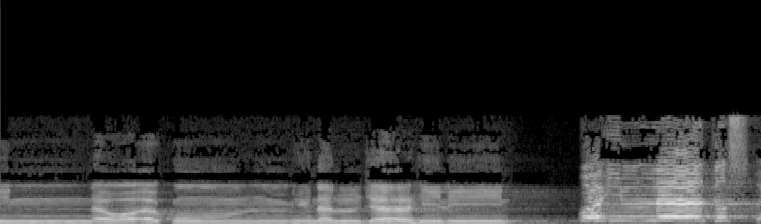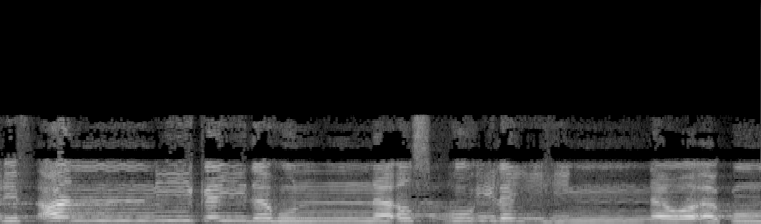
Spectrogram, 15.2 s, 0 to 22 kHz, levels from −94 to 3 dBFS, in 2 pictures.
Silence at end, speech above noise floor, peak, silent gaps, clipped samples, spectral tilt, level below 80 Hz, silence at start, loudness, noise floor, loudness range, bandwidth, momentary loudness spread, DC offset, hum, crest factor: 0 s; 25 dB; -4 dBFS; none; under 0.1%; -3 dB/octave; -58 dBFS; 0 s; -21 LUFS; -50 dBFS; 9 LU; 11 kHz; 15 LU; under 0.1%; none; 20 dB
